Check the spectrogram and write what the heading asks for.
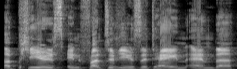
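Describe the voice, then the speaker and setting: A man narrating as game master of a tabletop game, often pausing with fillers and breaking into laughter. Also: mid-range voice, sharp tone. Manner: hesitant, filler-heavy narration with bursts of laughter.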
